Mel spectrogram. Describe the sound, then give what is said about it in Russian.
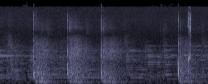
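Knocking on the door of a train sleeping compartment at night: four dull thuds, the first three evenly spaced about half a second apart and the fourth after a longer pause, over a steady background hiss. “Стук в дверь.”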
